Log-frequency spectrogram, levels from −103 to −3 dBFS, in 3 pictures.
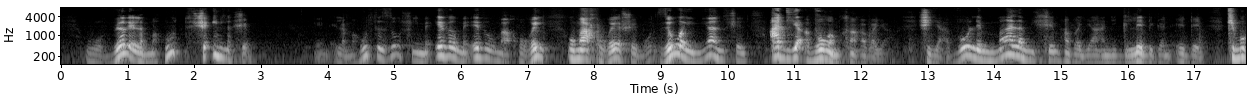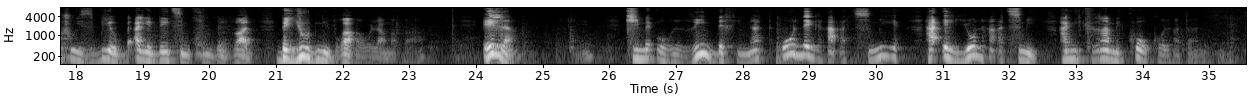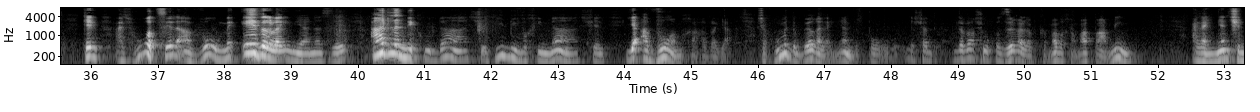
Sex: male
